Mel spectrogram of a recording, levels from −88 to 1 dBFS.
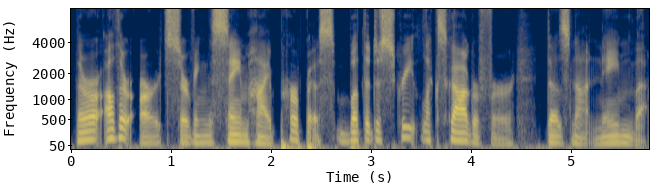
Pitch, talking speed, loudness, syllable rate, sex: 105 Hz, 175 wpm, -20 LUFS, 5.3 syllables/s, male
